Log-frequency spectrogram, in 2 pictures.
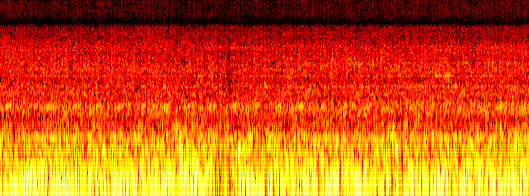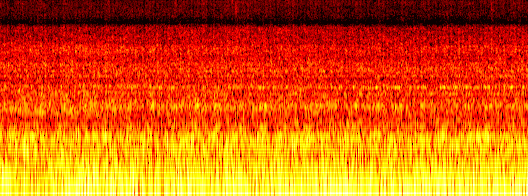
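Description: Small fishing boat's engine running steadily with a low rumble.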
